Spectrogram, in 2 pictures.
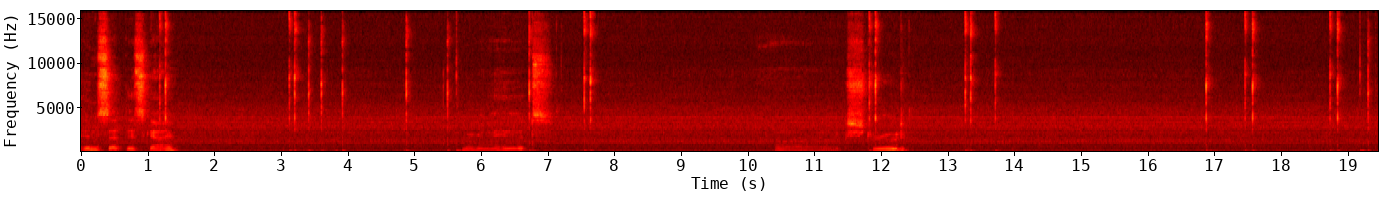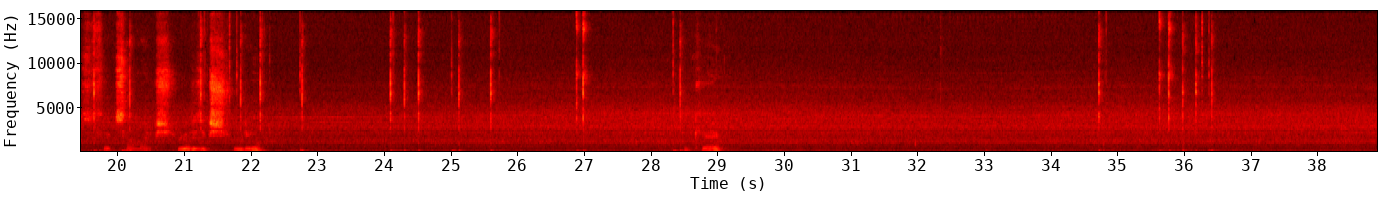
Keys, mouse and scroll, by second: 1.2 click, 3.2 click, 3.5 middle click, 4.0 middle click, 5.5-6.8 alt+middle drag, 7.6 right click, 11.8 click, 13.3 right click, 13.8-16.9 drag, 17.5 click, 18.8 click, 19.3-19.7 alt+middle drag, 20.2-21.3 alt+middle drag, 21.9 alt+middle click, 22.8-24.1 alt+middle drag, 24.4 middle click, 25.2 alt+middle click, 26.9 click, 28.5-34.8 alt+middle drag, 35.7 click, 36.0 middle click, 36.5-38.9 alt+middle drag.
